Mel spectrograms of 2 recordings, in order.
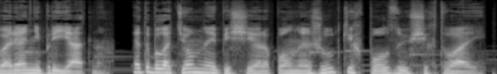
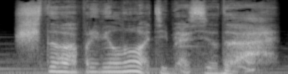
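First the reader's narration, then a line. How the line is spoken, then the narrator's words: Hissing. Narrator (Russian): Зашипела она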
